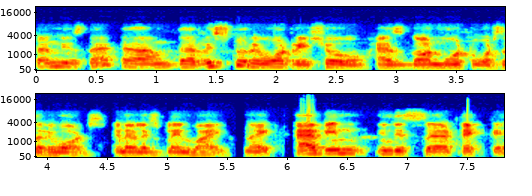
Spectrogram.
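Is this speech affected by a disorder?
No.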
